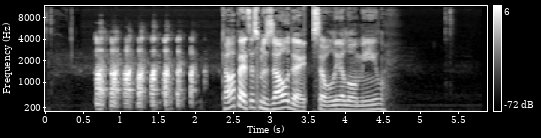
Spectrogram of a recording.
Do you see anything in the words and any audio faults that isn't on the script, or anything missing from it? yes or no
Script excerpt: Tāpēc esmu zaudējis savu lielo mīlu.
yes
